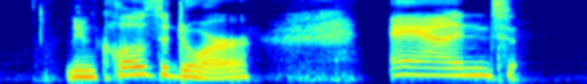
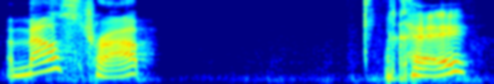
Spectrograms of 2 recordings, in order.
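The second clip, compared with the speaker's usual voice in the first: ordinary talk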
